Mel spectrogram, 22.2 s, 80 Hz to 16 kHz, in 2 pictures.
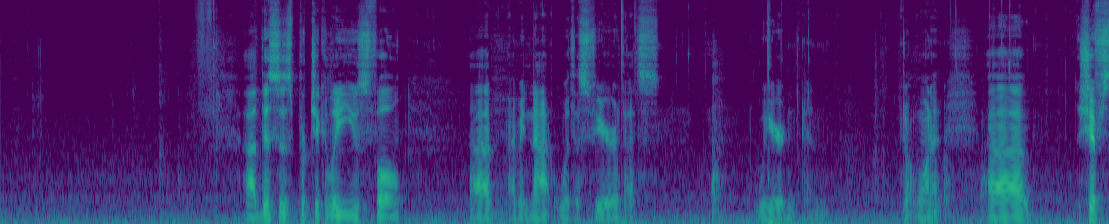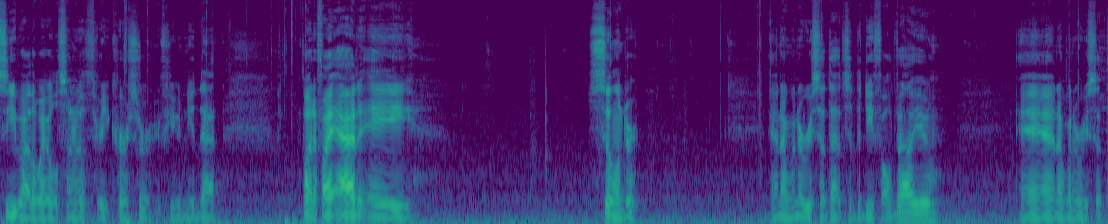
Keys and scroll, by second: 6.2 alt+Tab, 6.9 Tab, 7.7 x, 10.0 shift+c, 14.1 shift+a.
